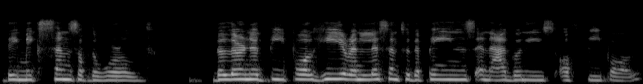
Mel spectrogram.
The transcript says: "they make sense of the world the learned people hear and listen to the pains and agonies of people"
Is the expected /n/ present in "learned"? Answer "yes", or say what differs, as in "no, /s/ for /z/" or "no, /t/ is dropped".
yes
